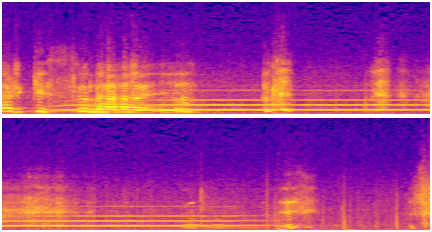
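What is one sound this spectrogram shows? A young woman wails and sobs close by.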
